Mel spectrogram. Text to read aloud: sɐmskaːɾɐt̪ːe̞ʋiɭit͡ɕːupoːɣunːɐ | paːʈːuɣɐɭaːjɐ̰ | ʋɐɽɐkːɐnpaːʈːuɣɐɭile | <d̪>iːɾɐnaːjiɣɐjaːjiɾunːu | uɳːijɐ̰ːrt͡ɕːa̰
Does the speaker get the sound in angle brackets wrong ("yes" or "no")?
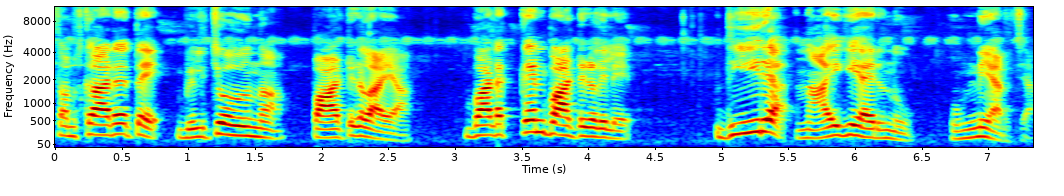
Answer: no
